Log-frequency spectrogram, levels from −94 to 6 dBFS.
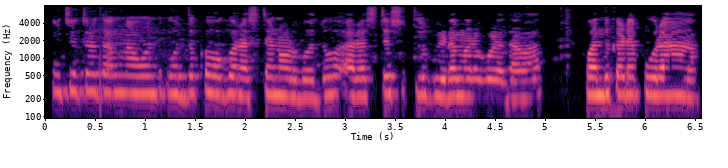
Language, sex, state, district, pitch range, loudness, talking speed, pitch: Kannada, female, Karnataka, Dharwad, 225-250 Hz, -29 LUFS, 165 wpm, 235 Hz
